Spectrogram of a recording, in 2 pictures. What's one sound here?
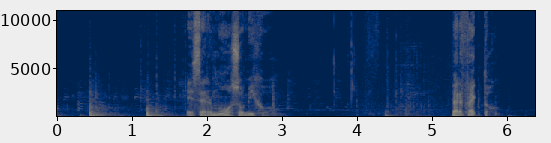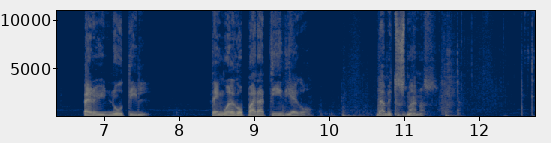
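A man speaks calmly in a low, deep voice, close by.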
